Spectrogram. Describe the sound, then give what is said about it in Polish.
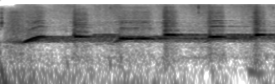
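On RMF FM radio, a person whistles to call a dog that ran off to the neighbours: one long, high, piercing note that wavers slightly in pitch, with short, breathy swells pulsing through it at a steady rhythm. Nobody speaks. “czy możecie mi zagwizdać z radia, bo pies mi pobiegł do sąsiadów.”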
